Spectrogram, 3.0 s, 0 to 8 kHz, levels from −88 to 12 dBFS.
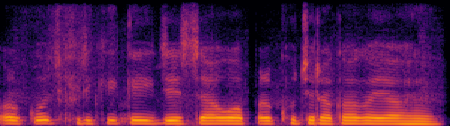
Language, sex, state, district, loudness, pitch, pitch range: Hindi, male, Tripura, West Tripura, -14 LUFS, 185 Hz, 180-190 Hz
